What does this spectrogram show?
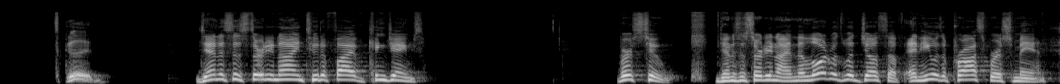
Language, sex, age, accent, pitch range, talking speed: English, male, 40-59, American, 180-245 Hz, 130 wpm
